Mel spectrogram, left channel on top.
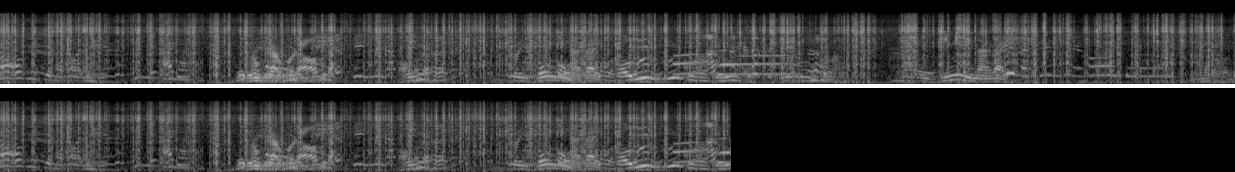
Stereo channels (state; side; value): drops out; right; at 7.4 s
